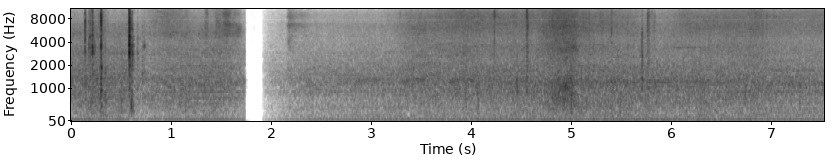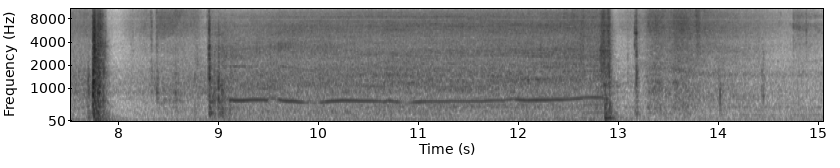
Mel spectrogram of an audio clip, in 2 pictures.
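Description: Power window motor in a 2009 Chevrolet Impala door running with a steady whine for about four seconds, ending in a thump as the glass stops. A few clicks come at the start, and a loud thump comes a second before the motor starts.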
